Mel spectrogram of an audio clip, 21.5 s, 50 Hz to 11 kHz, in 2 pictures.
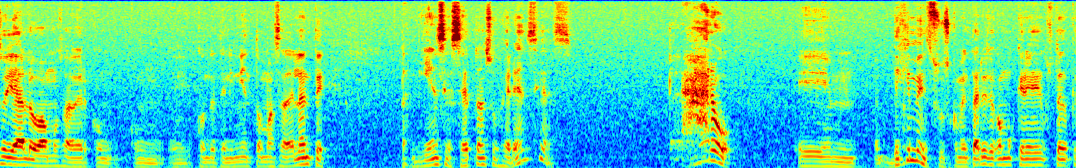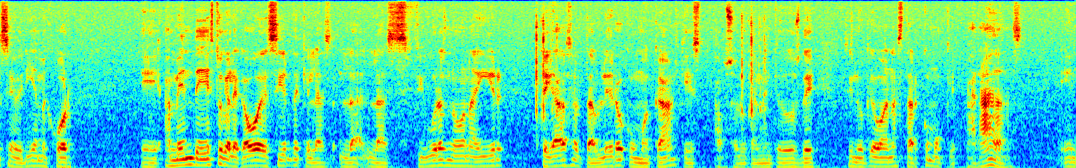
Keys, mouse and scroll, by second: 16.3 alt+Tab, 18.4 alt+Tab.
